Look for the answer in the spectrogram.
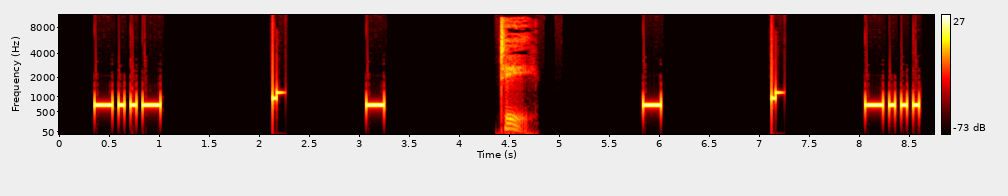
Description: Morse code, heard as a keyed tone, about 20 wpm, 700 Hz. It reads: X T T B
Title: Single Letter-Number Alt 20wpm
